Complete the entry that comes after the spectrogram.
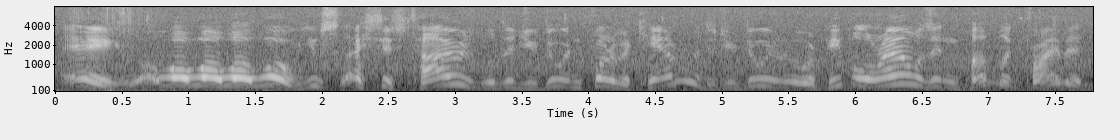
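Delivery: high-pitched, frantic fatherly questioning; a dad alarmed by his son's crime, but mainly asking if anyone saw; dad's voice. Retold or imitated. Dad grilling his son, high and alarmed. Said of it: "the dad says".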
